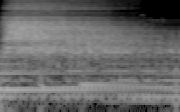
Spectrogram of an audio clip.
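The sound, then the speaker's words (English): A single forceful, breathy exhale through a wide-open mouth in a lion's breath breathing exercise, loud at the start and slowly fading over about a second, a voice imitating a lion's roar with a raspy, hissing breath. “Open your mouth really wide as you breathe out and make a lion's roar.”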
